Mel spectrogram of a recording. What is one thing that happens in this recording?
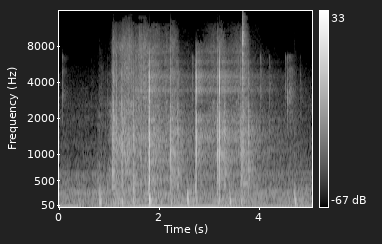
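A metal drawer scrapes open.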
